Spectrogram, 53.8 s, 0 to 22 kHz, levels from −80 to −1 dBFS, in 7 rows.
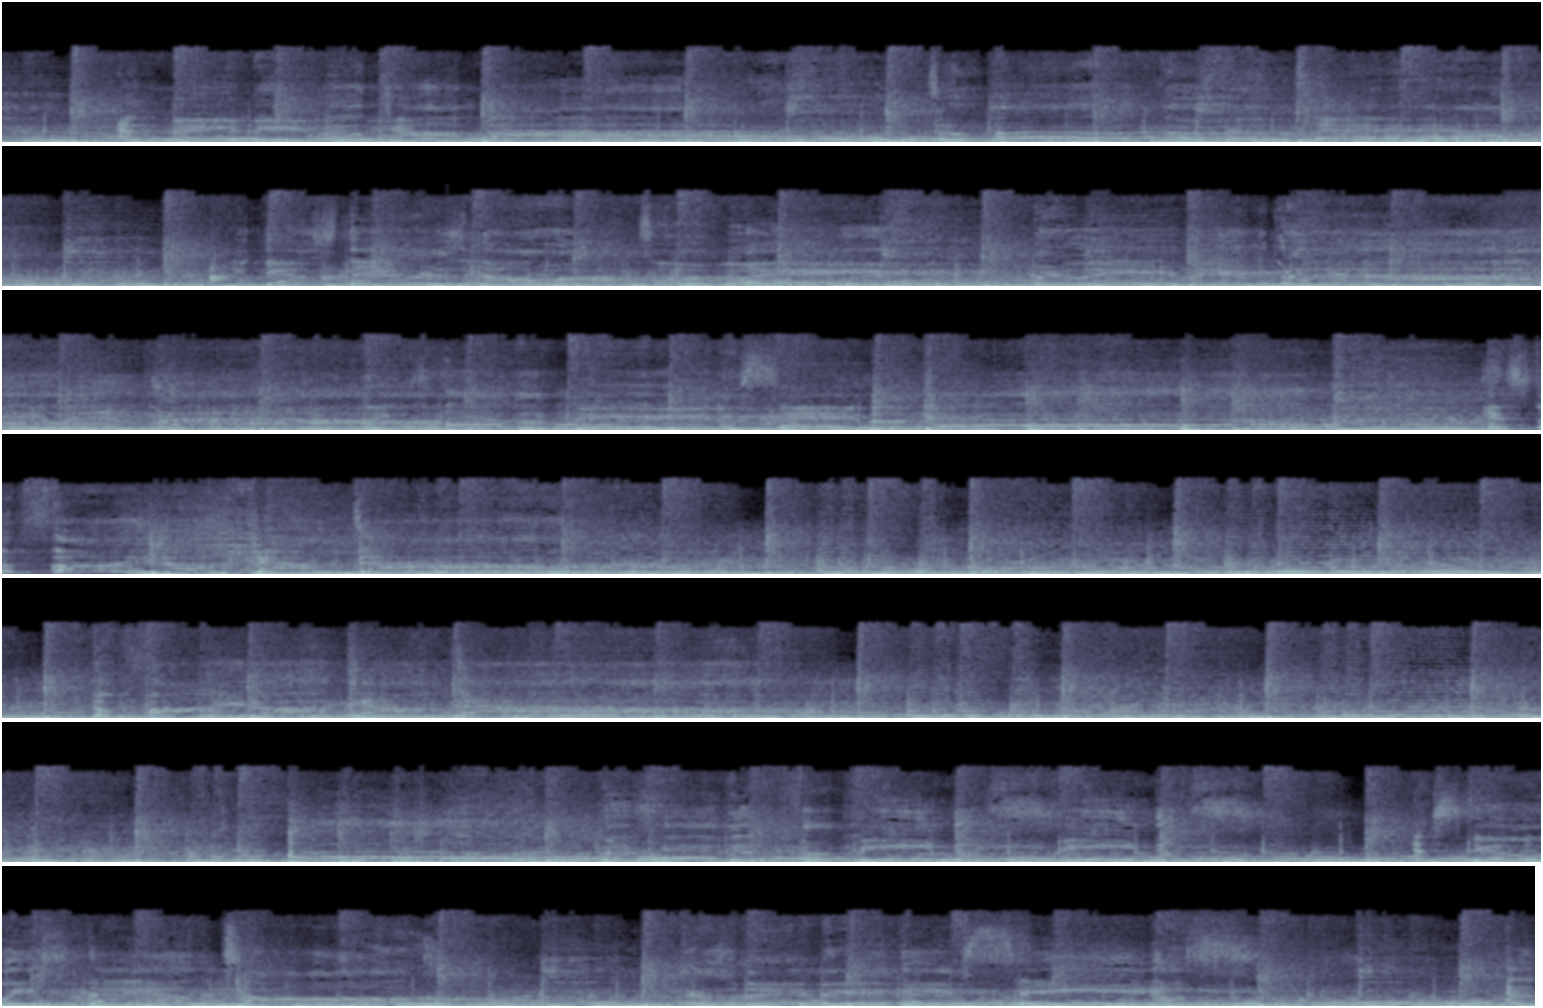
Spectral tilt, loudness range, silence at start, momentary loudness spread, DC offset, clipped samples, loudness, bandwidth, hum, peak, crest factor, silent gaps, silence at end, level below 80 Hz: -4.5 dB/octave; 1 LU; 0 s; 2 LU; under 0.1%; under 0.1%; -25 LUFS; 15.5 kHz; none; -10 dBFS; 14 dB; none; 0 s; -32 dBFS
